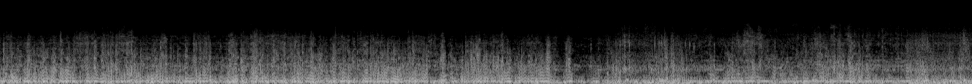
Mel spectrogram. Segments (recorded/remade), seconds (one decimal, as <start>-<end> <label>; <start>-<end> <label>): 0.0-6.0 remade; 6.0-6.9 recorded; 6.9-9.1 remade; 9.1-9.7 recorded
